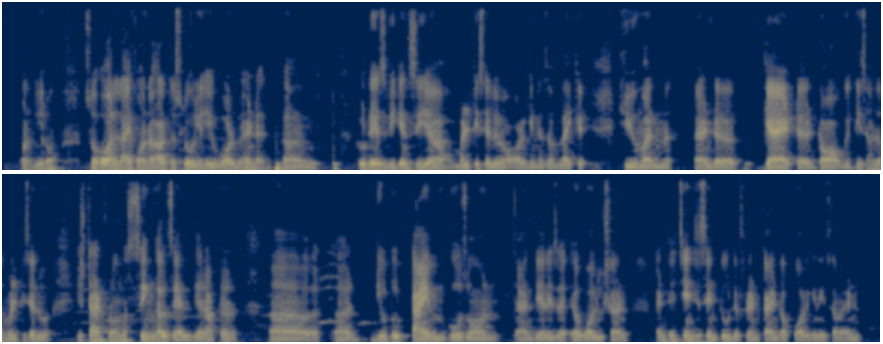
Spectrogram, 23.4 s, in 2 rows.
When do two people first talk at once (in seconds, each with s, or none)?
none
